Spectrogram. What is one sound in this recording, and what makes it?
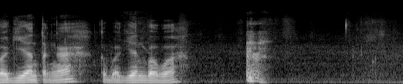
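Chalk scratches lightly on cloth.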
